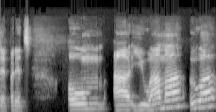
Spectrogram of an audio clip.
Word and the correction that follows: Oumuamua: Am I saying that at all correctly? I am not. It's probably more like Amu Amua. – Oumuamua.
